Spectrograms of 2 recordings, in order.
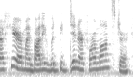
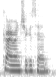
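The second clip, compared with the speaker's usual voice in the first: ordinary delivery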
